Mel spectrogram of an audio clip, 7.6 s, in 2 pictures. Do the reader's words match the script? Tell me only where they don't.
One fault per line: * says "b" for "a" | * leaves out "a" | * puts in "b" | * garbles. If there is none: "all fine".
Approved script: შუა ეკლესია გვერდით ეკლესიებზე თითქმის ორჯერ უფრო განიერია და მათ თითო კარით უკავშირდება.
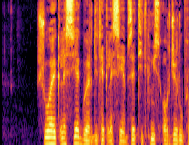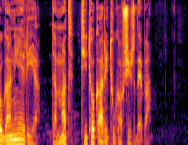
all fine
